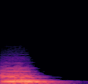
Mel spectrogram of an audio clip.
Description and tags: A low alarm or alert sound with reverb.
big, warning, bass, low, alert, alarm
